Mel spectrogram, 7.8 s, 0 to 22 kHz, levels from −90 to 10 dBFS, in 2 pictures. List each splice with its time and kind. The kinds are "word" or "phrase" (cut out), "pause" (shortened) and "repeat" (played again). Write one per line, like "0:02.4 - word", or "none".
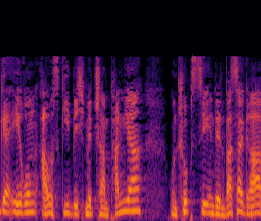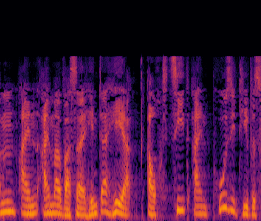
0:04.2 - phrase
0:06.3 - word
